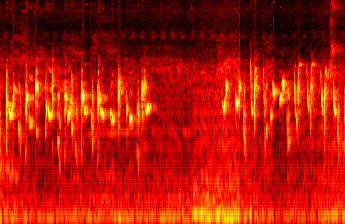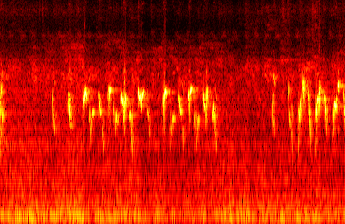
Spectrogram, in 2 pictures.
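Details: Sooty-headed bulbul singing vigorously in the wild, a continuous ropel-style song meant as a lure to start other bulbuls singing. Bursts of rapid, bubbly chattering notes run in phrases of one to two seconds, separated by brief pauses.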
